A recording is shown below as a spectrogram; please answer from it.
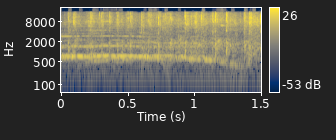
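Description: An audience at a live music show breaks into a round of applause. Dense clapping and crowd noise fill the moment, with a sustained tonal sound running underneath and some voices mixed in.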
